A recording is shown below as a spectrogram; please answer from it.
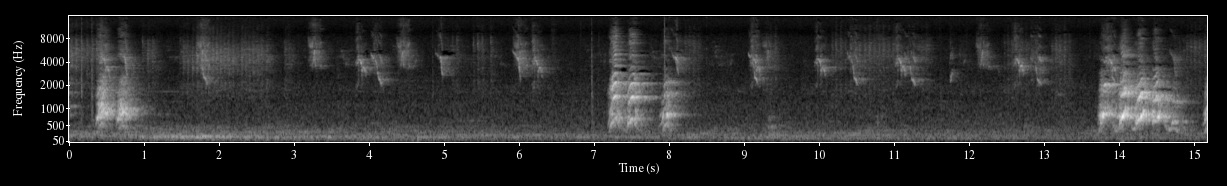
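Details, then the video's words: Neighbour's dog barking late in the morning of April 18th 2012 at 11:31 AM, recorded by iPhone 4S: single rough barks spaced several seconds apart, a short burst at the end, while small birds chirp steadily between them. "Dog Yapping"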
